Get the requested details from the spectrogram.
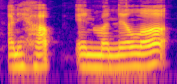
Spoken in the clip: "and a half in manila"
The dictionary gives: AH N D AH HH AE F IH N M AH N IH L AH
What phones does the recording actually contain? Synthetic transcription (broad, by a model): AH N AH HH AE P IH N M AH N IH L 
